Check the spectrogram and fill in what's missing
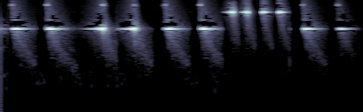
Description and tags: It is a sound of rattling glass, which I repeated twice (effect), the second copy I reversed (effect: reverse direction). Then from what I got, I started to copy-paste. Then I selected a part to which I added an effect (shift), then I selected the whole, and apply the effect (vocodor) by adding a fade out.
